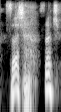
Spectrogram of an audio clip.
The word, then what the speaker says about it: Saoirse: It doesn't look anything like Saoirse. Yeah, you know what? I see. That's the thing. The trick is to not look at her name. let me look at her name right now. Yeah, if you look at her name, it just makes no sense. There's no H. Surely there's got to be a H in Saoirse somewhere.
